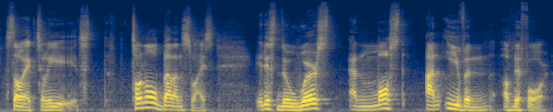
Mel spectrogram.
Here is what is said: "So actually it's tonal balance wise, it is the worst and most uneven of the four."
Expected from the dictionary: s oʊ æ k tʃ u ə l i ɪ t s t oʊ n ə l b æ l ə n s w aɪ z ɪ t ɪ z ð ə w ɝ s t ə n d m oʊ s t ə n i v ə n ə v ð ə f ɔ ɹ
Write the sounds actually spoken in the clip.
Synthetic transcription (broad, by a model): s oʊ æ k tʃ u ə l i ɪ t s t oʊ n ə l b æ l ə n s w aɪ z ɪ t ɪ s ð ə w ɝ s t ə n m oʊ s t ə n i v ə n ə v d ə f ɔ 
